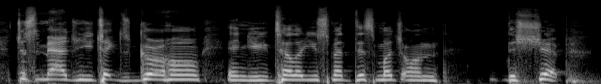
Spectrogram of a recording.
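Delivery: very excited, hyped-up, drawn-out delivery. Retelling what a player said at a Star Citizen event: imitating someone super excited. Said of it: "super excited".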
